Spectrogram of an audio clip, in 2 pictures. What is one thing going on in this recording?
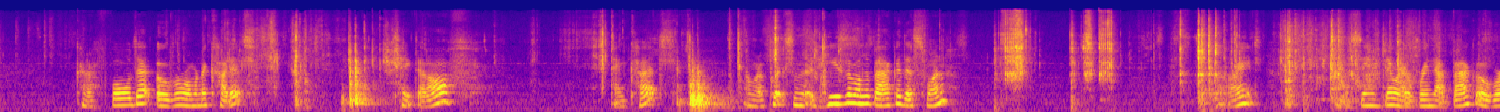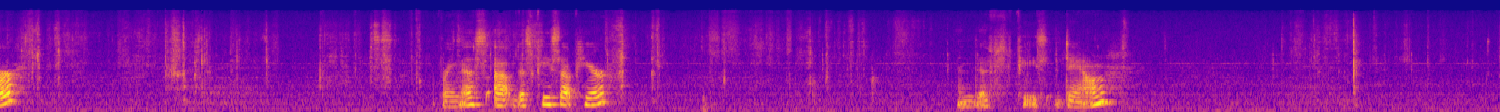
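Paper and card rustle and crease as they are folded and handled.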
